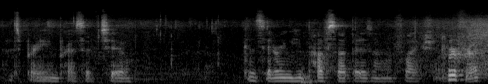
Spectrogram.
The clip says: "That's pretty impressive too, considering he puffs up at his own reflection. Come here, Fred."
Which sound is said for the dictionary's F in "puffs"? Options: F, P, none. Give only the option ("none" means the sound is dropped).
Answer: F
